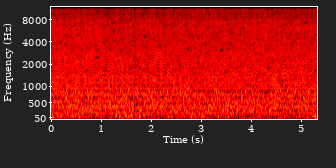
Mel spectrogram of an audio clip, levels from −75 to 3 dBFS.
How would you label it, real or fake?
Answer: fake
